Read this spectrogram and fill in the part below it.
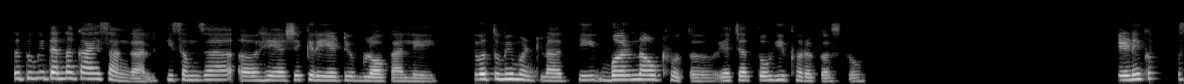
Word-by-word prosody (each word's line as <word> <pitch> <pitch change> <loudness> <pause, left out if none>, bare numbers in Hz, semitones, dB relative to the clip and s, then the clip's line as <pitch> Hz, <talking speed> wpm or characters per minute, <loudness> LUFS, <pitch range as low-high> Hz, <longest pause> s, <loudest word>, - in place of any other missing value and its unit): तर - - +4
तुम्ही 285 0 -2
त्यांना 280 0 +5
काय 260 -2 +4
सांगाल? 170 - -2 0.2
की 220 - -2
समजा 215 0 -2 0.2
अ, 190 -1 +1
हे 195 +1 0
असे 195 +2 0
क्रिएटिव्ह 190 -3 0
ब्लॉक 165 -2 +1
आले 155 -1 -4
किंवा 240 +10 +1
तुम्ही 245 0 +6
म्हटलात 185 -7 +1 0.2
की 205 0 -2 0.2
बर्नआउट 215 0 +4
होतं, 155 -4 -6
ह्याच्यात 175 +2 0
तोही 200 +1 0
फरक 165 -5 -3
असतो 150 0 -9 2.6
जेणेकरून 245 +4 +1
200 Hz, 120 wpm, -21 LUFS, 175-225 Hz, 2.6 s, तुम्ही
